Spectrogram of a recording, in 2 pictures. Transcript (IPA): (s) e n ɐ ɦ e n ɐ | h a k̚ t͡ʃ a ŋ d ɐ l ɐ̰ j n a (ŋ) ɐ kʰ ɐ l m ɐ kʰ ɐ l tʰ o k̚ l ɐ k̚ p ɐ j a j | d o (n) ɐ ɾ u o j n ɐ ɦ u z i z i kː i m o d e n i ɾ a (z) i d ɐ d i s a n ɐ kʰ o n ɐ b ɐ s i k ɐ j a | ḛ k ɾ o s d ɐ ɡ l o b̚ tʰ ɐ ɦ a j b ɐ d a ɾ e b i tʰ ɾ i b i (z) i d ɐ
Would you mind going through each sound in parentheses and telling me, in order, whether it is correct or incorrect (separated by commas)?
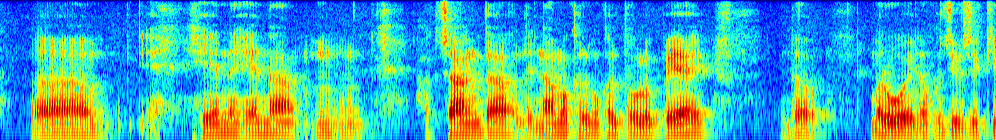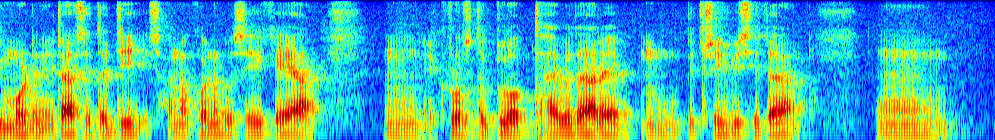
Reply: incorrect, incorrect, incorrect, incorrect, incorrect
